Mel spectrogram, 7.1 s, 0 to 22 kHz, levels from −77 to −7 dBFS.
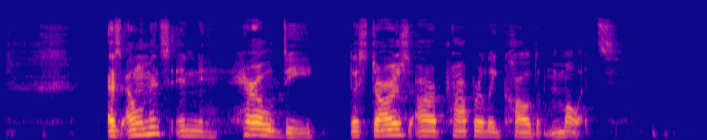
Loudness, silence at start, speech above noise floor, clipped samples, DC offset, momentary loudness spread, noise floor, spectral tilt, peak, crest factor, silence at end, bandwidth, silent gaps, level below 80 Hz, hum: -27 LUFS; 0.5 s; 44 dB; under 0.1%; under 0.1%; 18 LU; -71 dBFS; -5 dB/octave; -4 dBFS; 24 dB; 0.95 s; 13 kHz; none; -80 dBFS; none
